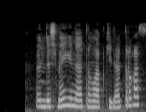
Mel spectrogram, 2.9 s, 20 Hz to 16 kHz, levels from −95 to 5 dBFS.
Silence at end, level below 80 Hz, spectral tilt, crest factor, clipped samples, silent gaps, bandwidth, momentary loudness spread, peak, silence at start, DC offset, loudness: 0 s; -58 dBFS; -5 dB/octave; 14 dB; under 0.1%; none; 7.6 kHz; 5 LU; -16 dBFS; 0.7 s; under 0.1%; -29 LUFS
